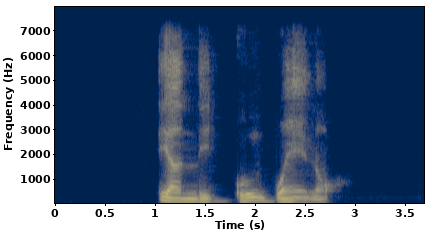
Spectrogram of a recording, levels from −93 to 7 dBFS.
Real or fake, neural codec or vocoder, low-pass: fake; codec, 16 kHz, 0.8 kbps, ZipCodec; 7.2 kHz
